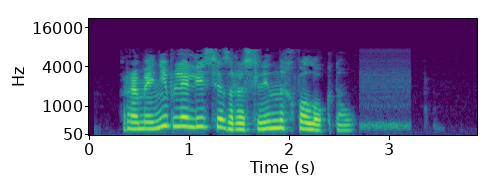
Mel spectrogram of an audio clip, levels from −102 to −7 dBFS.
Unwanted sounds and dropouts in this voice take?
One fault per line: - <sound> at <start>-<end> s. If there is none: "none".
none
